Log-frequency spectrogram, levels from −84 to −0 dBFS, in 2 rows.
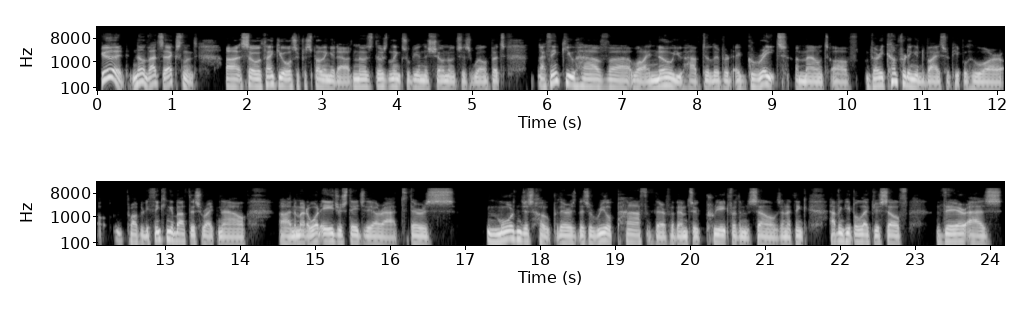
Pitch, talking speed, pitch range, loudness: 95 Hz, 225 wpm, 90-110 Hz, -20 LUFS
